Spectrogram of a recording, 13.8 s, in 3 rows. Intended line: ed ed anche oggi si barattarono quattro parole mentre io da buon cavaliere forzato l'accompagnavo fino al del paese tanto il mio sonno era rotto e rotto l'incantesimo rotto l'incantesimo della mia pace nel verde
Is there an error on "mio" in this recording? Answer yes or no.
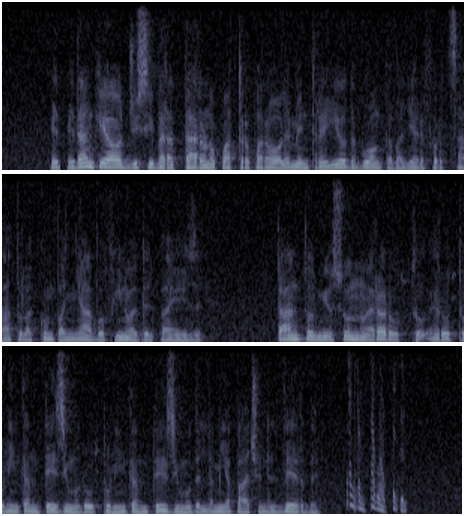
no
